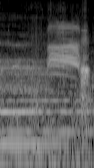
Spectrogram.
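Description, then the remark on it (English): A crow perched on a streetlight outside a window caws loudly, a harsh drawn-out call followed by a shorter second caw, over a low steady background hum. “Every morning, without fail, my crow arrives and perches on the streetlight outside the window.”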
